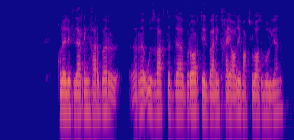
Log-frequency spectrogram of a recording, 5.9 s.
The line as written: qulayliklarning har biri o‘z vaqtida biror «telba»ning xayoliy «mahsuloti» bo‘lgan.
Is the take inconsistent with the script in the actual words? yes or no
no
